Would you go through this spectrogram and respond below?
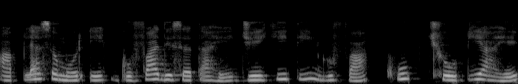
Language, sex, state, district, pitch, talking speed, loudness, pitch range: Marathi, female, Maharashtra, Sindhudurg, 200 Hz, 140 wpm, -31 LUFS, 190-240 Hz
